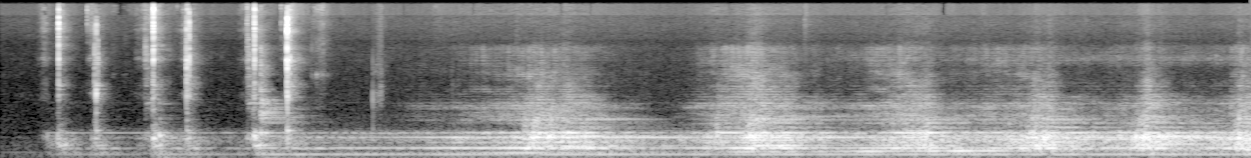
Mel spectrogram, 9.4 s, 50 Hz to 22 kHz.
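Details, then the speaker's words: Sanyo/Dayton 56-inch industrial ceiling fan, worn bearings before replacement, started toward high speed: a few sharp clicks, then a loud motor whine that swells and pulses as it speeds up. "because I'd really like to get a chance to hear the motor on this without the bearing noise, because it has a really notable loud whine to it as it speeds up."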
